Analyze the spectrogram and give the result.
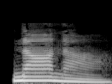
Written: Nanna

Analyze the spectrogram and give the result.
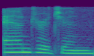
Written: androgen

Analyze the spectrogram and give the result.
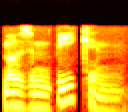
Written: Mozambican

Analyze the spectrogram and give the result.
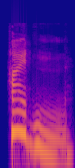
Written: heiden

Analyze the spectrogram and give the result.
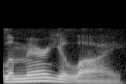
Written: glomeruli

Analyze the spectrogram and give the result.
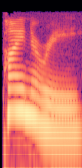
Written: pinery

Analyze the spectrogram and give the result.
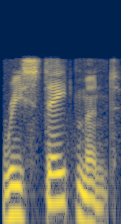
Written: restatement

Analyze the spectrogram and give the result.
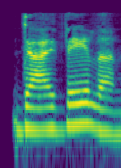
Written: divalence

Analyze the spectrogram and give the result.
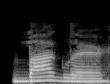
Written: boggler

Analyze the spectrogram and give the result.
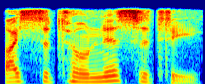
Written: isotonicity

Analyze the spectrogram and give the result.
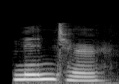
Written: minter

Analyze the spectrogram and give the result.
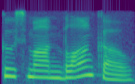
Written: Guzman Blanco

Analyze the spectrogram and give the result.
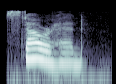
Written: Stourhead

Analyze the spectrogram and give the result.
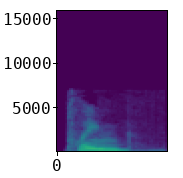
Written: pling

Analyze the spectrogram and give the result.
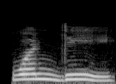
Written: one-celled

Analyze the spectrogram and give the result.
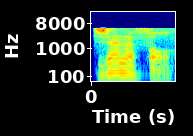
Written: zenithal

